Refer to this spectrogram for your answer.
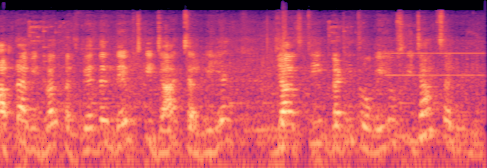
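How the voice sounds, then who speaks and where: A man with a high pitch speaks in big swings of loudness. Music plays in the background, and audible room echo fills the space. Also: ordinary pitch variation, moderate pace. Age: 60s. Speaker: civil surgeon (government doctor). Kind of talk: news interview.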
